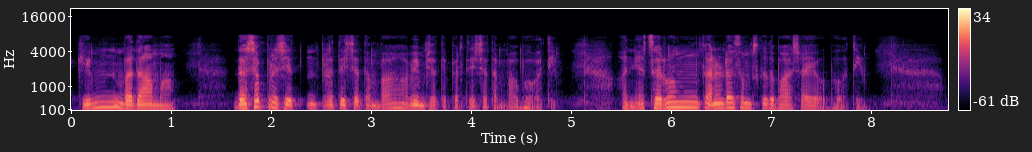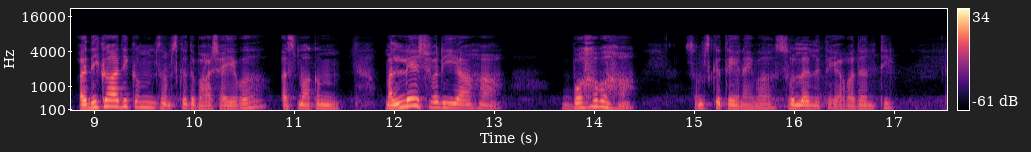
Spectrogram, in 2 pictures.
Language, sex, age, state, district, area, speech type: Sanskrit, female, 60+, Karnataka, Bangalore Urban, urban, spontaneous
